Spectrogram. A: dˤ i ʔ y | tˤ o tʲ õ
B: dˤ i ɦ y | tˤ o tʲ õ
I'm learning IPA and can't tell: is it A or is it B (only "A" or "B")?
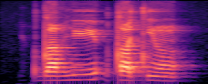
B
